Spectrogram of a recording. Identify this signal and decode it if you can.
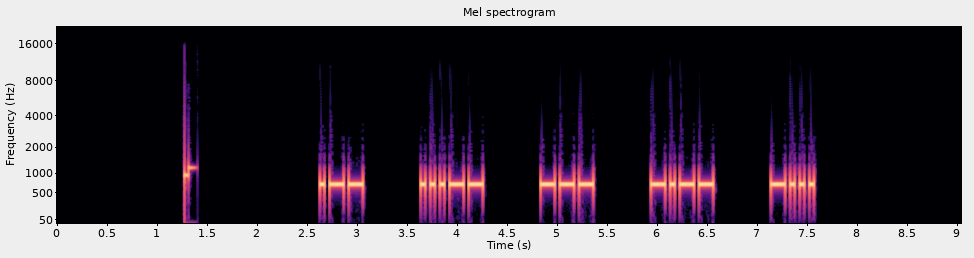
Morse code, heard as a keyed tone, about 25 wpm, spaced as for 12 wpm, 700 Hz. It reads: W3OYB
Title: USA Call Signs - 5 Characters - 4x Character Spacing - 25wpm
